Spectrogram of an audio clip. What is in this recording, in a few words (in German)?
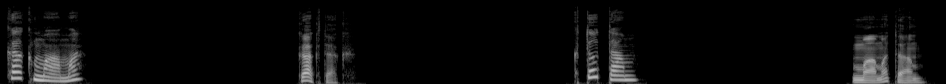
Einfache russische Sätze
